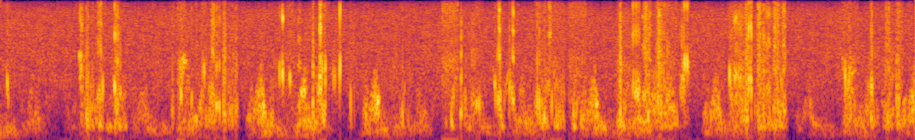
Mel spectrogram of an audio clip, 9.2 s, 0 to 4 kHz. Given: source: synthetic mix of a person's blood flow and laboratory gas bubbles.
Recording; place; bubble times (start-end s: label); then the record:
Doppler ultrasound of blood flow; precordium
0.04-0.12 s: bubbles
0.78-1.28 s: bubbles
1.70-2.40 s: bubbles
2.67-2.94 s: bubbles
2.96-3.01 s: bubbles
3.08-3.44 s: bubbles
3.47-3.54 s: bubbles
3.98-4.10 s: bubbles
4.42-4.83 s: bubbles
4.91-5.19 s: bubbles
5.33-5.86 s: bubbles
6.15-6.90 s: bubbles
7.26-7.88 s: bubbles
8.41-8.58 s: bubbles
8.68-9.04 s: bubbles
9.07-9.12 s: bubbles
From the record:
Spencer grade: 3 (all of the cardiac periods contain showers or single bubble signals, but not dominating or overriding the cardiac motion signals); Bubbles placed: only in the low amplitude regions of the cardiac cycle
